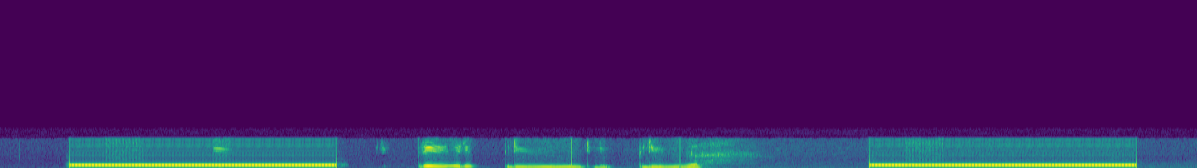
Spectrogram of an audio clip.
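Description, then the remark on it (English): A phone ringback tone on an outgoing call sounds twice, each a steady, fairly loud two-second hum separated by a pause of about four seconds, with a voice speaking briefly between the two rings. “And we're dialing. And it's ringing.”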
